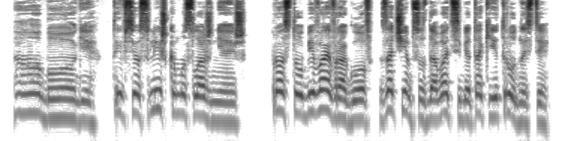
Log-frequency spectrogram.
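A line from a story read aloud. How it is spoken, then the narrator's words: Sighing. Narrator (Russian): Вздохнув фея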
